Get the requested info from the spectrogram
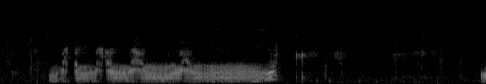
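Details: Tim the cat growls and mutters while eating, a sustained harmonic rumbling vocalisation lasting about two seconds with faint clicks, then quiet chewing noises.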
